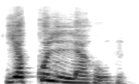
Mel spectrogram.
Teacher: We will merge the kaf with the lam, and we will hide this noon entirely. Yakullahu. We will not take this noon sound into the nose. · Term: merging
